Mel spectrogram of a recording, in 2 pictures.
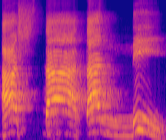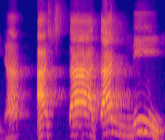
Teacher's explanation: Dihilangkan ininya, tanwinnya dihilangkan, dileburkan ke huruf lam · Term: idgham bila guna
